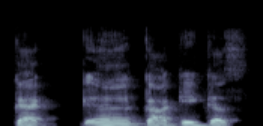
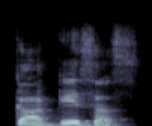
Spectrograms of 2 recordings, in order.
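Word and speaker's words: Caucasus: उसका नाम क्या है, काकेकस। ठीक है, कौन सी है, काकेकस, काकेसस, काकेसस, थोड़ा प्रोनाउंसिएशन गड़बड़ हो रहा है, काकेसस।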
